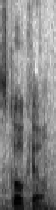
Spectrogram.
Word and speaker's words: Schuylkill: So you have Luzerne, which is where Hazelton is, Carbon County, Lackawanna County, Northumberland County, and Schuylkill County, which I think I'm pronouncing right. – Schuylkill.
